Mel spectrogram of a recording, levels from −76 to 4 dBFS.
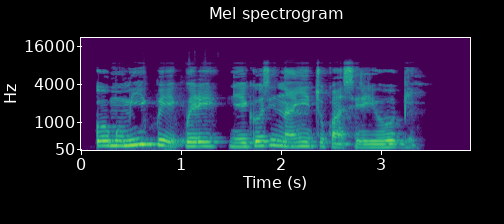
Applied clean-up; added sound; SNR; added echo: neural mask model Resemble Enhance denoiser.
